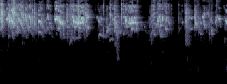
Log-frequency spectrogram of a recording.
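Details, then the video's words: Contented pet budgies producing loud, harsh, buzzy warbles and squeaky chirps in dense phrases broken by short silences. "happy budgie sounds"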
